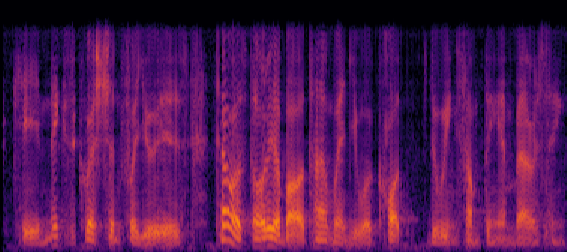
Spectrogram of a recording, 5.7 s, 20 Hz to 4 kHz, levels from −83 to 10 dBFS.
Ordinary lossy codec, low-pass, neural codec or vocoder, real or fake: none; 3.6 kHz; vocoder, 44.1 kHz, 80 mel bands, Vocos; fake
